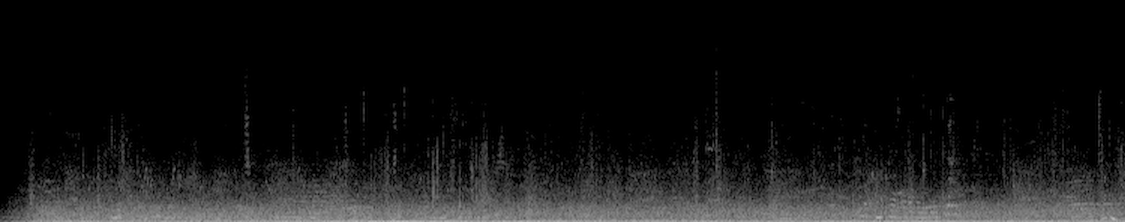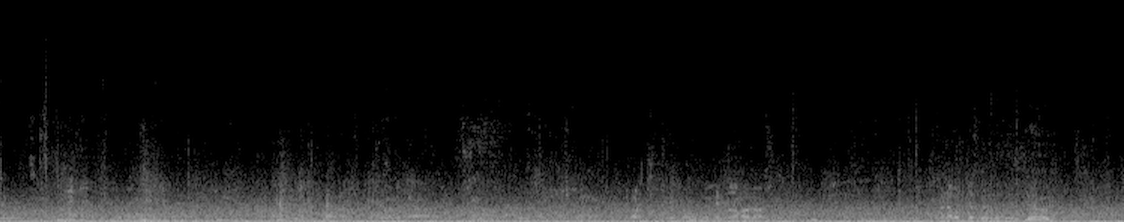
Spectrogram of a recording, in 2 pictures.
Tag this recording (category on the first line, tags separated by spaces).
Soundscapes > Urban
Jardins People Quiet Montbau Nature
